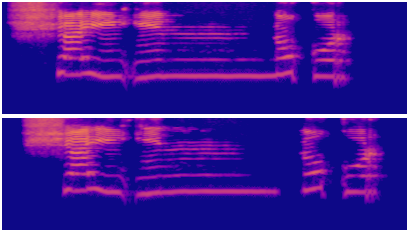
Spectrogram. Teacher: نیچے دیکھیں نون کی مثال شیئن نکر، شیئن نکر، ان نکر، ان میں ان ای اور نون دونوں کو ہم ایک دوسرے کے اندر مرج کر رہے ہیں اور نون کو ہم ناک میں لے جا رہے ہیں، غنہ ہو رہا ہے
